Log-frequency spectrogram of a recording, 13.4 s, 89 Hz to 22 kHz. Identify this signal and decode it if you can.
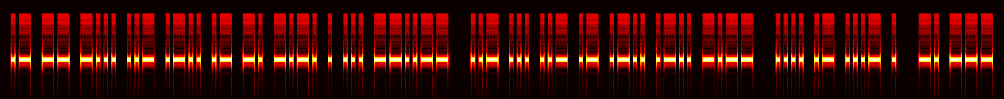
Morse code, heard as a keyed tone, about 23 wpm, 800 Hz. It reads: AMBULANCES, USUALLY HAVE NO
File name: morse mp3 / ANGLAIS texte clair 2 vitesse 22 mots minute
